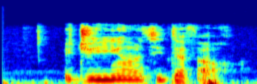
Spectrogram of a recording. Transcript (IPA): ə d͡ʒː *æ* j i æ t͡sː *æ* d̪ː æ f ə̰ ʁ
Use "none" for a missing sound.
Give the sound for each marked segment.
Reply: i, i

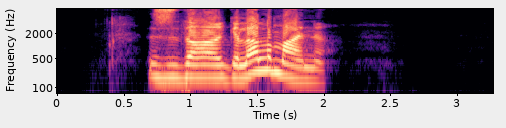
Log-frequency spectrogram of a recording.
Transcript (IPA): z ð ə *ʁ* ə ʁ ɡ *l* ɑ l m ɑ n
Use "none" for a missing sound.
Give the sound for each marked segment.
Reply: ʁ, l

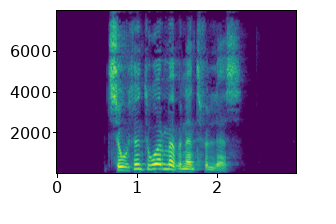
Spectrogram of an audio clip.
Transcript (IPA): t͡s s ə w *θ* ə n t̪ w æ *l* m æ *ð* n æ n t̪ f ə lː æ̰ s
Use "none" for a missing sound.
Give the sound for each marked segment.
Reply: θ, ɾ, v

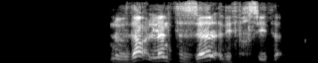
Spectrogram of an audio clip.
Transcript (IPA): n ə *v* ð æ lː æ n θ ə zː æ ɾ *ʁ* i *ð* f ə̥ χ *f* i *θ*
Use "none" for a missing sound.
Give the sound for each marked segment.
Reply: v, ð, θ, s, θ

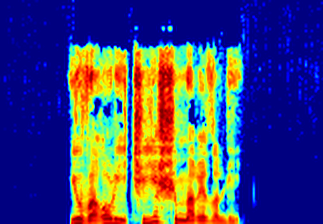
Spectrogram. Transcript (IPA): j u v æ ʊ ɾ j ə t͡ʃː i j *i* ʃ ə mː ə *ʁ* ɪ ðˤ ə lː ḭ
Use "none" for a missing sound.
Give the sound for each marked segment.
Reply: æ, ʁ

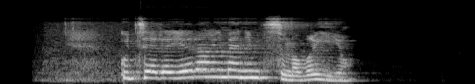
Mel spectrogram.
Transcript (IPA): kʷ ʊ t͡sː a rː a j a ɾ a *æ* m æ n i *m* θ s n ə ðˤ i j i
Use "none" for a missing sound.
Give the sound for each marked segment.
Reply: i, m

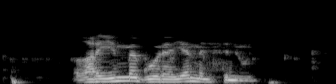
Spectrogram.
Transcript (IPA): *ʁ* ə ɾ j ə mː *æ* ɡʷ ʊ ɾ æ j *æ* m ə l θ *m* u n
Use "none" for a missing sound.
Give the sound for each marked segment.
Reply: ʁ, æ, æ, n

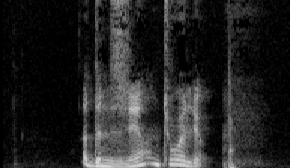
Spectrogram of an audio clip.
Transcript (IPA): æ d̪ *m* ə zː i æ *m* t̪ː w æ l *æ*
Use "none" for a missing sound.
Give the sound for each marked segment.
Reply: n, n, i

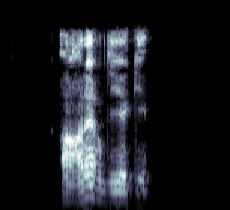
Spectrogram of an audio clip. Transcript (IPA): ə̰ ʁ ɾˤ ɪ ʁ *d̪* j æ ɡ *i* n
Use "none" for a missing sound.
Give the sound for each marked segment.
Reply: d̪, i

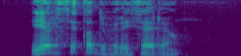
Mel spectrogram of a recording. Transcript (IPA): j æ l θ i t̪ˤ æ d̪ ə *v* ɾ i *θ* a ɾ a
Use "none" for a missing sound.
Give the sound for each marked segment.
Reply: v, θ

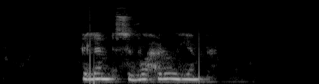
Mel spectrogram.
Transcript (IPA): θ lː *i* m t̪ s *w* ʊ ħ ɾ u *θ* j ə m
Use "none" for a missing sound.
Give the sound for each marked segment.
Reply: æ, v, none

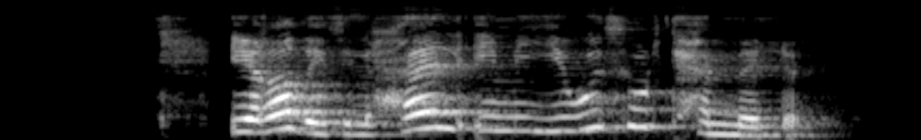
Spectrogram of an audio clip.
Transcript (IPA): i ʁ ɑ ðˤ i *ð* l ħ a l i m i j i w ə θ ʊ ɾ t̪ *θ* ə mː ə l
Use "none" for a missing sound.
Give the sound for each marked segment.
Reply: θ, ħ

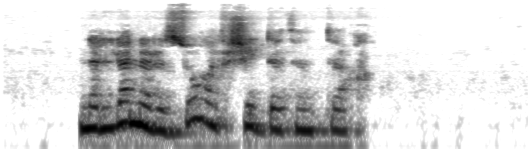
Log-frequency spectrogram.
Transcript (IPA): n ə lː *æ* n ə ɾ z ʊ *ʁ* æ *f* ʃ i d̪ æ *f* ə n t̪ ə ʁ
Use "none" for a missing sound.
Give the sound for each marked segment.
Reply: æ, ʁ, f, θ

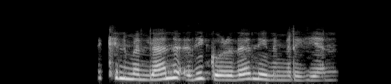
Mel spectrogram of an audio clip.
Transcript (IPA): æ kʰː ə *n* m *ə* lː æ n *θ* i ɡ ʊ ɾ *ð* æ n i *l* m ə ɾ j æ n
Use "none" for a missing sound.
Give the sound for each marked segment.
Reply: n, ə, ð, ð, l

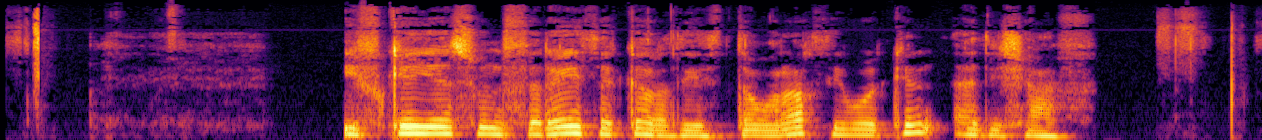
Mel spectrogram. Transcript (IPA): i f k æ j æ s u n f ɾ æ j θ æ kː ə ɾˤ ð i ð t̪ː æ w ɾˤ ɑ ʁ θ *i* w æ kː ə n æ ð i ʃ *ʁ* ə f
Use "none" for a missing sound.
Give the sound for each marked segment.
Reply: i, ʕ

